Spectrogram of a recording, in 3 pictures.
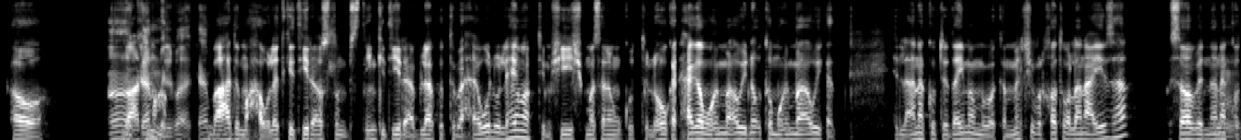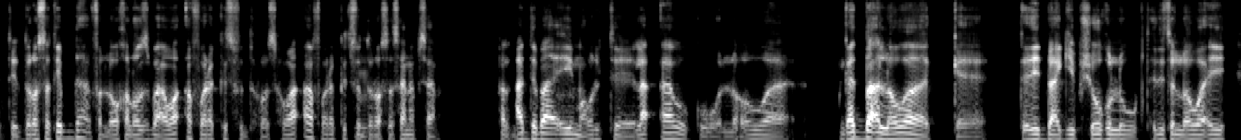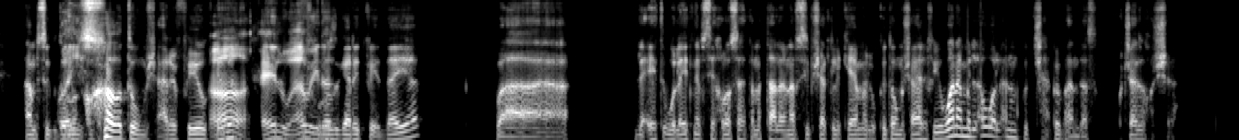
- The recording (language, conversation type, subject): Arabic, podcast, إزاي بتختار بين إنك تمشي ورا حلمك وبين الاستقرار المادي؟
- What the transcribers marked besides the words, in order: laughing while speaking: "دولارات"; tapping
